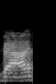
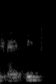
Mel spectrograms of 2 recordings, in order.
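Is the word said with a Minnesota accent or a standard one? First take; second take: standard; Minnesota. First: The word is said in a standard accent. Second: The word is said with a Minnesota accent. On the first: "instead of bag" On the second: "a lot of people from Minnesota say"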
